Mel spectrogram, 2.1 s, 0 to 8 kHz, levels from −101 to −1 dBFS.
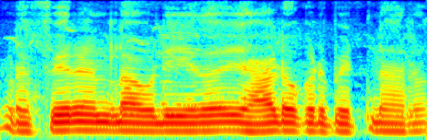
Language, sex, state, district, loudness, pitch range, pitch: Telugu, male, Andhra Pradesh, Sri Satya Sai, -14 LUFS, 125-135 Hz, 130 Hz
